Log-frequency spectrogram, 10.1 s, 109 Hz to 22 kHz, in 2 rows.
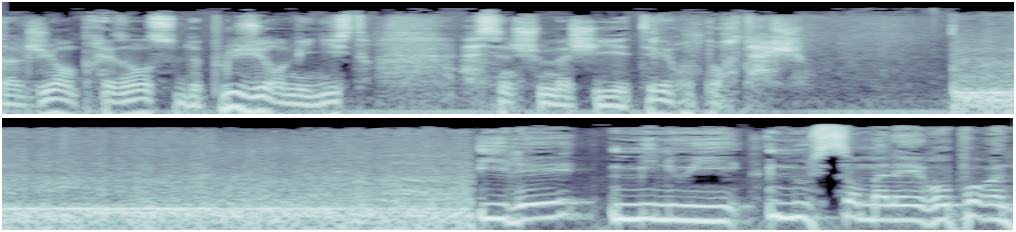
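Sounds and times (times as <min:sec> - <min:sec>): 
speech: 0:00.0 - 0:04.1, 0:07.6 - 0:10.1
loud steady engine drone: 0:04.8 - 0:07.4.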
